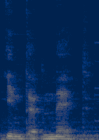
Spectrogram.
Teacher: all the emphasis is on the end, the last E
